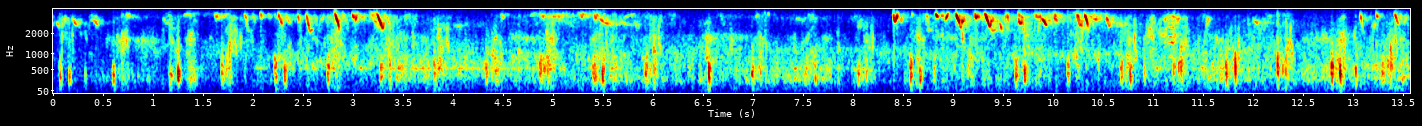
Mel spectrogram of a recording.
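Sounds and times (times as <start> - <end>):
house sparrows and grackles chirping and calling: 0.0 - 13.5.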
